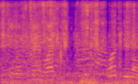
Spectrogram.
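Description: Faint voices of people talking in the background over a steady low rumble of wind on the microphone.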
